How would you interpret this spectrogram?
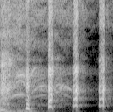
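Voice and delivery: a squeaky rising giggle; distracted high-pitched laugh. Real, not acted. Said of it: "sorry, getting distracted".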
